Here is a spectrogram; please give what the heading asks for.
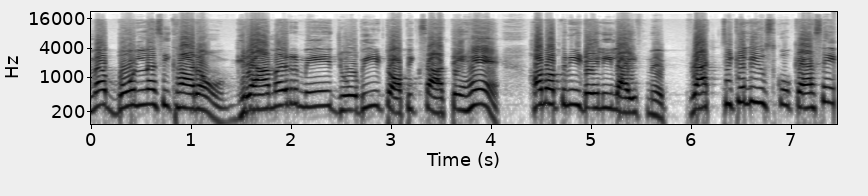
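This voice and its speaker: A young man teaching a spoken English lesson, patiently explaining and slowly repeating example sentences. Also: extremely high pitch, no room sound.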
